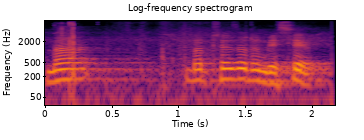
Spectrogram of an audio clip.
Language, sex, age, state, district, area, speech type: Bodo, male, 45-60, Assam, Baksa, urban, spontaneous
